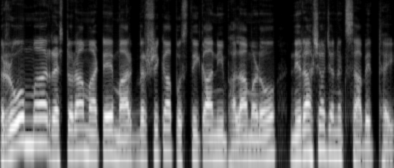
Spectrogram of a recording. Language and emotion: Gujarati, sad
